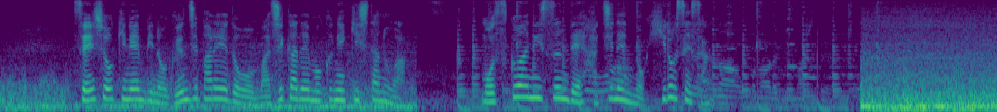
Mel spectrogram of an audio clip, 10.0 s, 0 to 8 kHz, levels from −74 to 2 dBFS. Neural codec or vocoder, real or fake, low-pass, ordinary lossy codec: none; real; none; none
